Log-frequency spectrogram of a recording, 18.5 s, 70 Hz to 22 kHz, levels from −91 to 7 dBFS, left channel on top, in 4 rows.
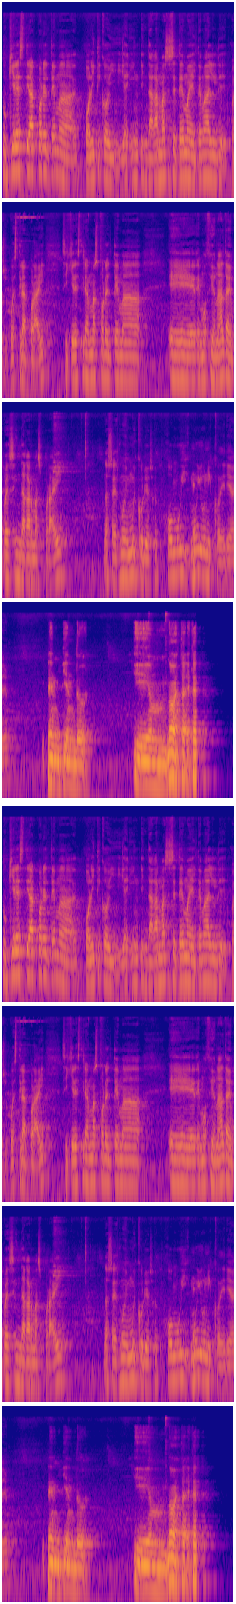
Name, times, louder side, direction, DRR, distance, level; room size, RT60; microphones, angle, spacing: voice 1, 0.0-4.5 5.0-5.5 6.0-7.4 8.0-10.5 11.3-12.2 12.6-14.0, left 1 dB, 10° left, 1.0 m, -29 dB
voice 2, 14.8-15.6 16.5-17.8, left 2 dB, 65° left, 1.0 m, -21 dB
28.5 x 17.0 x 9.2 m
head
